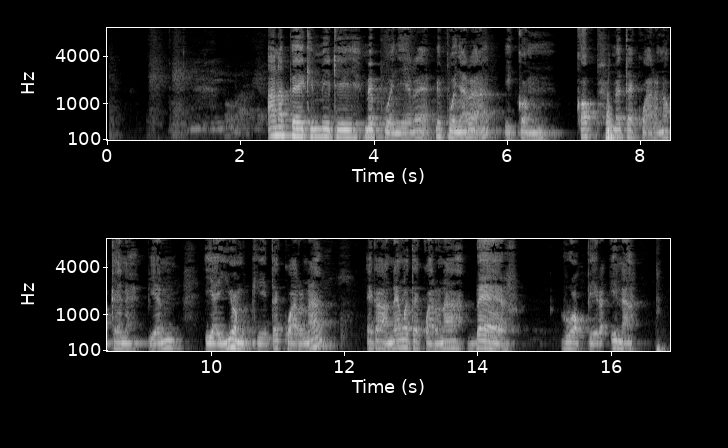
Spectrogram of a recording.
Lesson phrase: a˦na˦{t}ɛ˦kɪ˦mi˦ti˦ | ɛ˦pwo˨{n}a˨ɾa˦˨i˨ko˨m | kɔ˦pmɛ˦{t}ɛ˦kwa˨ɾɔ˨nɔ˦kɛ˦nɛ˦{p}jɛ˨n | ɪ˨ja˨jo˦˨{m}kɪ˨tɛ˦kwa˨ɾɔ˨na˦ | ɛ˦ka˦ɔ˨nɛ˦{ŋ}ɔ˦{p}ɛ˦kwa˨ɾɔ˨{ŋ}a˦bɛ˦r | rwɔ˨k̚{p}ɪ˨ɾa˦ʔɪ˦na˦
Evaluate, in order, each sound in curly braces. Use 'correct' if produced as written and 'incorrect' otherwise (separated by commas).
incorrect, incorrect, correct, correct, correct, correct, incorrect, incorrect, correct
